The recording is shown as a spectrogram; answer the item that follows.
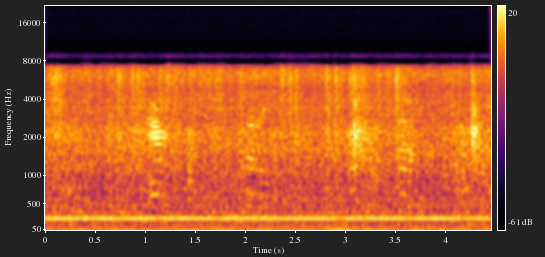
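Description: A steady hum on one constant low tone over an even background noise, with a few brief faint vocal sounds about a second in and near three seconds.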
